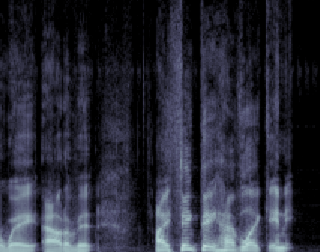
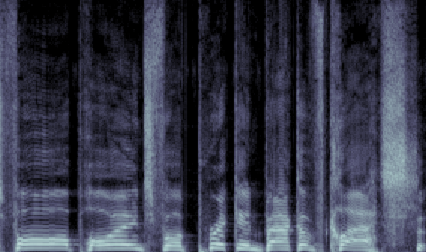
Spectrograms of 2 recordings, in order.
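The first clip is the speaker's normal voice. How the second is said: higher, slow headmaster announcement; solemn wizard headmaster, drawn out; Dumbledore voice; 9 semitones higher, much slower than usual. Acted. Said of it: "say it in a Dumbledore voice".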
